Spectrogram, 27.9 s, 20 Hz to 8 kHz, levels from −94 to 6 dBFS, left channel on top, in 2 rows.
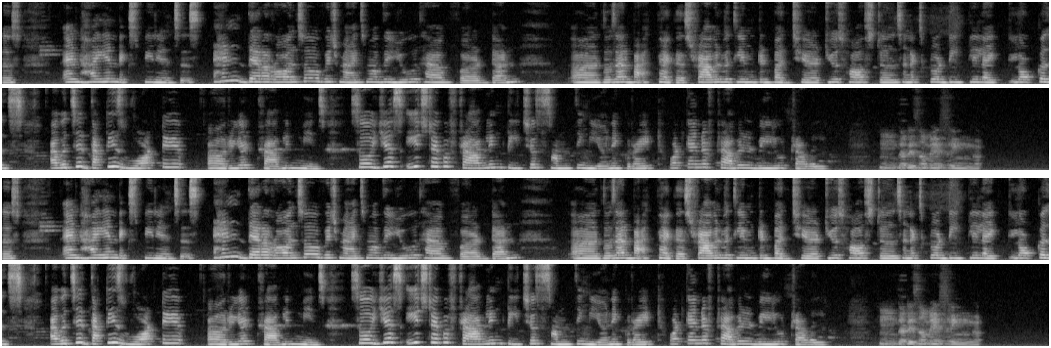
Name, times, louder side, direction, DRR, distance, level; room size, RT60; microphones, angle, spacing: voice 1, 0.0-6.9 7.6-16.4 16.7-25.0, right 2 dB, 15° right, 0.4 m, -24 dB
voice 2, 25.3-27.0, right 3 dB, 80° right, 1.1 m, -34 dB
3.5 x 2.1 x 3.1 m
head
